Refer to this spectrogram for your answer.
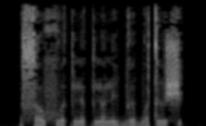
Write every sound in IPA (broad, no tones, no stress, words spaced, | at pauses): sʌ xʷɛk nɘknənibɘ bʌtɨʃ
